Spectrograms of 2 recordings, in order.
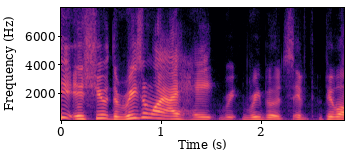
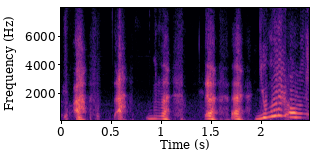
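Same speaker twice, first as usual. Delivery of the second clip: stuttering, halting, stumbling over each uh; 3 semitones higher, 5 dB quieter than usual. Retelling how an opponent kept stuttering, imitating someone stuttering. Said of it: "he kept stuttering".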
